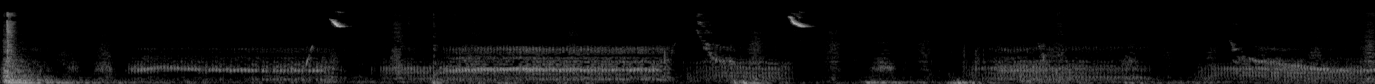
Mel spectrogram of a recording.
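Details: Three-week-old cheetah cubs, five siblings, interacting on hay: drawn-out tonal mewing notes with harmonics, broken by a few short, sharp high chirps, interspersed with quiet gaps.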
